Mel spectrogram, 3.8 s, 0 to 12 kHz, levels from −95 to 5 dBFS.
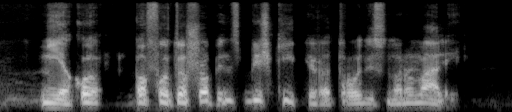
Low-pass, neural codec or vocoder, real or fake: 10.8 kHz; codec, 44.1 kHz, 2.6 kbps, SNAC; fake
